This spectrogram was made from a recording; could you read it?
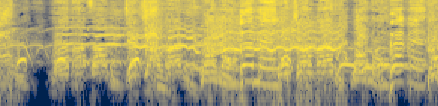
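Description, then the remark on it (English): Overlapping vocal cries, whoops, screams and laughter from several voices in the background of a music recording rise and fall in pitch, forming a continuous, fairly loud wash of excited shouting with bursts of laughter-like yelps throughout. “You know, these sort of cries and screams and laughter, and it's like, it makes me think of how you can't always tell whether those are cries of joy or cries of pain.”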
